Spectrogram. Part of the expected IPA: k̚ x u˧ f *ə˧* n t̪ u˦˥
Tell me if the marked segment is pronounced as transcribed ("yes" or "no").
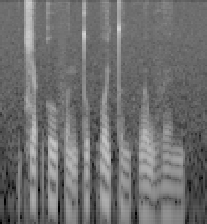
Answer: no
